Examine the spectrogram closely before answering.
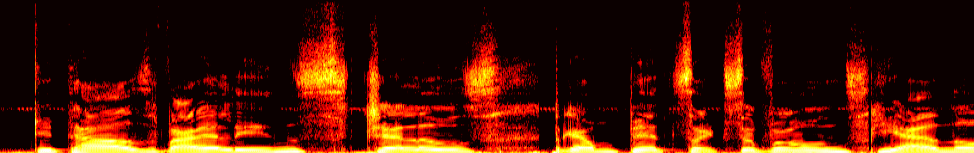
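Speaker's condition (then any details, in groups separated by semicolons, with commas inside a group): Multiple sclerosis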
